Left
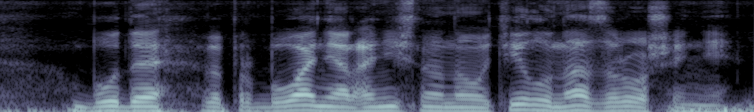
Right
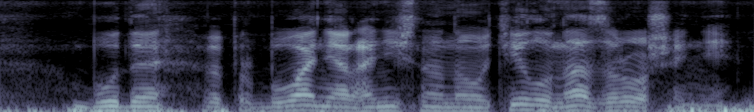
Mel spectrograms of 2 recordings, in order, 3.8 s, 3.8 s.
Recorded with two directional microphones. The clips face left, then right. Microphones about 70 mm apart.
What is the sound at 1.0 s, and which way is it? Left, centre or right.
Speech, left.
